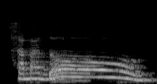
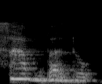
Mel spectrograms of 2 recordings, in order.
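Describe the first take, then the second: First: The stress falls on a later syllable. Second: The stress falls on the first syllable. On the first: The speaker calls it wrong. "eu não falarei" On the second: The speaker calls it right. "e sim sábado. Esta é a mais forte, é a antepenúltima"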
